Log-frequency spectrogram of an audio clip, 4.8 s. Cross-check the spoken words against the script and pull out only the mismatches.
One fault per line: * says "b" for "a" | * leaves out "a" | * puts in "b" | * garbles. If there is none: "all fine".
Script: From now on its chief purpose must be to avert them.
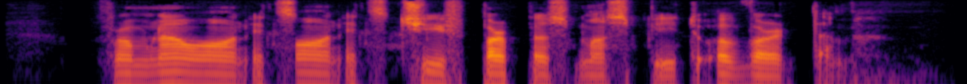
* puts in "on its"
